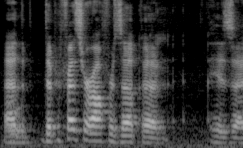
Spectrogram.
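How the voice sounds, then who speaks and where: Middle aged guy, bright punchy voice, game master chatting about his campaign, wry little asides. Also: on the high side, expressive, quick pace. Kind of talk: casual storytelling chat.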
